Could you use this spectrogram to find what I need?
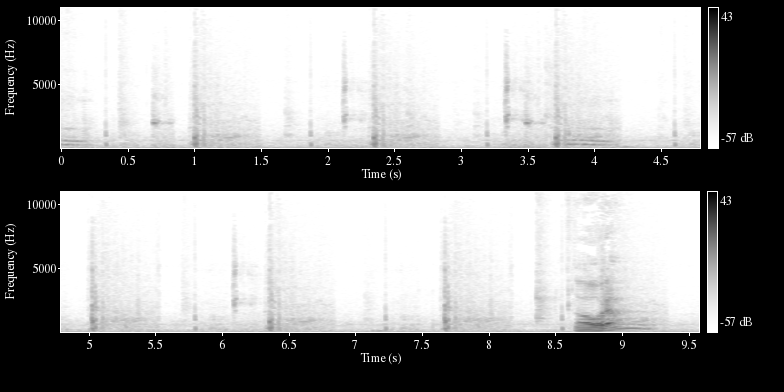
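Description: A tennis ball is hit back and forth with rackets, with sharp regular pops.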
